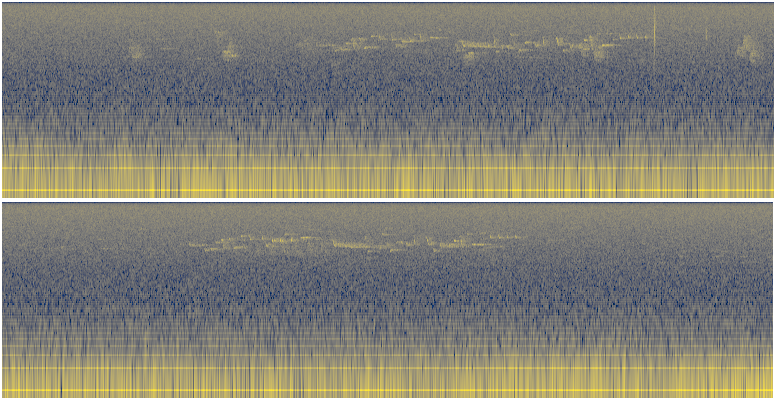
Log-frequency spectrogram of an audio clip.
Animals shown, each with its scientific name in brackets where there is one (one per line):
Red-eyed Vireo (Vireo olivaceus)
Ovenbird (Seiurus aurocapilla)
Winter Wren (Troglodytes hiemalis)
